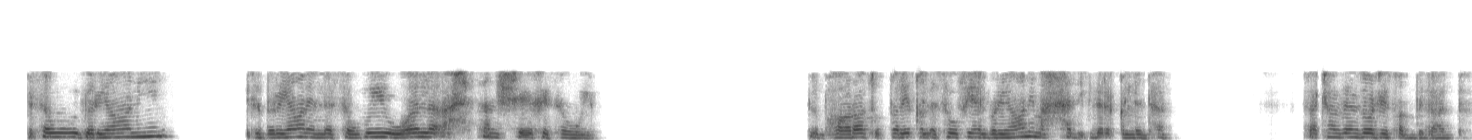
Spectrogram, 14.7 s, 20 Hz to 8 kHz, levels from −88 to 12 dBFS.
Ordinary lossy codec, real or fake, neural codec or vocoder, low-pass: AAC, 16 kbps; fake; codec, 44.1 kHz, 7.8 kbps, DAC; 7.2 kHz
